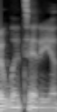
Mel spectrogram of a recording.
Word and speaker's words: Letitia: And I think we call her Letitia. That's the correct pronunciation.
